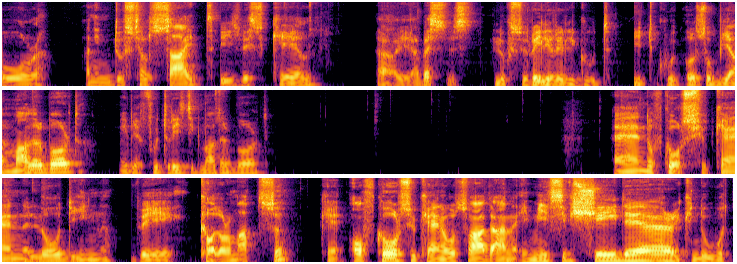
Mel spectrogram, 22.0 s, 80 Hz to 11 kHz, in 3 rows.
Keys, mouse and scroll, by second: 1.5 middle click, 2.2-3.4 drag, 6.3-9.3 alt+drag, 9.7-11.2 alt+drag, 11.2-11.8 alt+middle drag, 11.8-12.6 alt+drag, 12.6 alt+middle click, 13.1-13.9 scroll down 15, 13.9-15.3 middle drag, 15.3-16.2 scroll up 6, 17.6 click, 17.7-19.0 drag.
